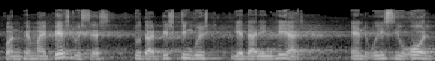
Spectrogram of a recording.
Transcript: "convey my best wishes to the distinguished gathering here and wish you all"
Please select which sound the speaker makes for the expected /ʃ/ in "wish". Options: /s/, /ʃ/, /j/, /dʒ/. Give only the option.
/s/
